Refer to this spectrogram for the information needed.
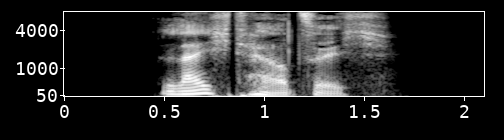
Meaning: lighthearted, carefree
- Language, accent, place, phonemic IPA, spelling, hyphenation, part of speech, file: German, Germany, Berlin, /ˈlaɪ̯çtˌhɛʁt͡sɪç/, leichtherzig, leicht‧her‧zig, adjective, De-leichtherzig.ogg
